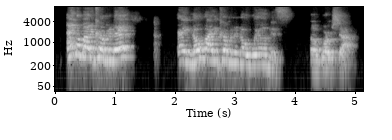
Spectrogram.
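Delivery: mock smug, cocky tone. Retelling a reply to an engagement officer: retelling own smug confident reply. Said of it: "I said it very confidently too, kinda smug".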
